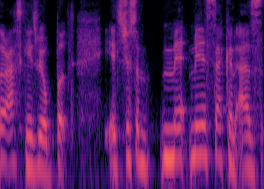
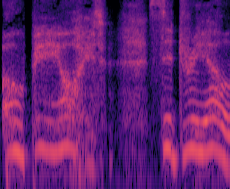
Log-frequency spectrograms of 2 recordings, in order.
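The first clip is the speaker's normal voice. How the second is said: high shout from far across a large space; 5 semitones higher than usual. Describing the audience at a match: imitating the crowd shouting. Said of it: "shouts all the way across the".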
